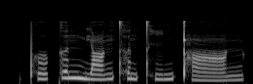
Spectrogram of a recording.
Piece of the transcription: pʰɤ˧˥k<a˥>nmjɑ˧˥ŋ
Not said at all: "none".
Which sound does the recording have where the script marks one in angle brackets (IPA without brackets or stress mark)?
ə˥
